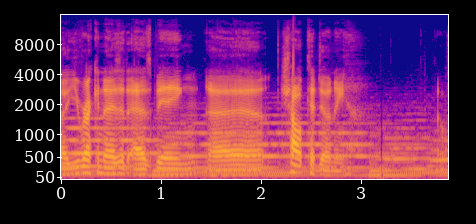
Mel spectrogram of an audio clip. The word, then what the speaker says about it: chalcedony: You recognize it as being chalcedony. I'll spell that for you.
